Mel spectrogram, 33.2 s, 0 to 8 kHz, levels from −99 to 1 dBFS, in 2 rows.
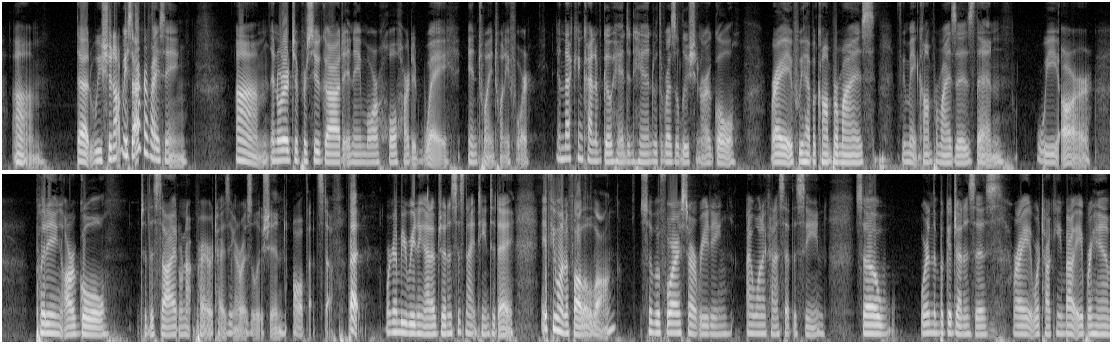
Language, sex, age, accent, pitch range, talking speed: English, female, 20-39, American, 145-165 Hz, 190 wpm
